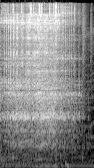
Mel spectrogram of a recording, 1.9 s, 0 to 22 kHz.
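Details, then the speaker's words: Lenovo M73 mini desktop PC sounding like a lawnmower: harsh buzzing rattle over a steady high fan whine, dying after about 1.5 seconds; grinding from the fan, something suspected stuck in it, not visible on top. "Okay, so it's obvious that these noises are definitely coming from that fan, but I can't see anything on top."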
